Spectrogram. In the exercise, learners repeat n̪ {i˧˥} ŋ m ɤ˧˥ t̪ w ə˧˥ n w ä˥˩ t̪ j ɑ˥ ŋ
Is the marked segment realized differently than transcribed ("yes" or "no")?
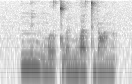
yes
